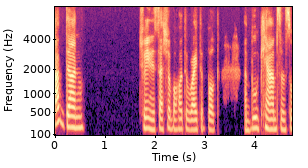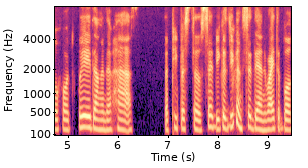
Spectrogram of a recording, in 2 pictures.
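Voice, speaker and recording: Medium-pitched woman with a Trinidadian accent, ordinary pitch variation, dry, close sound with no echo and a quiet background. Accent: Trinidadian island twang. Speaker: talk show host and author. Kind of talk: interview conversation.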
